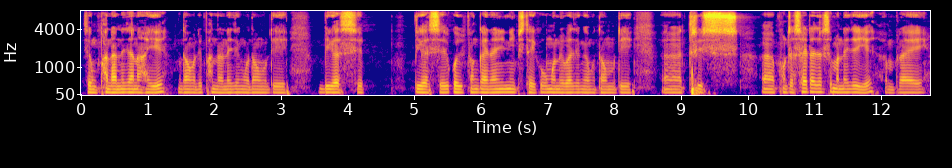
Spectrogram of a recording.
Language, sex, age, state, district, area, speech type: Bodo, male, 30-45, Assam, Kokrajhar, rural, spontaneous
